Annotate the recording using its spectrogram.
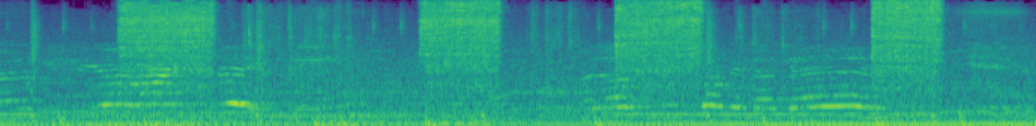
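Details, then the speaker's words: Aerosol screwworm or tick spray applied to an itchy skin abrasion on a dog to keep flies from laying eggs in it: four short hissing bursts over a steady engine hum and faint music. "So I'm gonna do you know, spray a little bit of screwworm or tick spray on it so it doesn't get bad, so there's no problem or whatever."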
